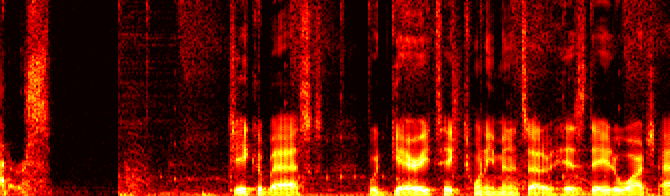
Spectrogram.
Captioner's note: voiceover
